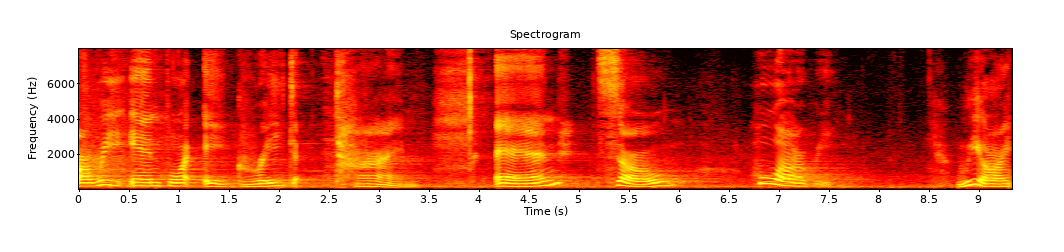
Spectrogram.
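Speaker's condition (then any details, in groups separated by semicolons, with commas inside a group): No condition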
